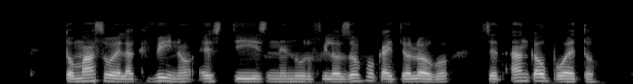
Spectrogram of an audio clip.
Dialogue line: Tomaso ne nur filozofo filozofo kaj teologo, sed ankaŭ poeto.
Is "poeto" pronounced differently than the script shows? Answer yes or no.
no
